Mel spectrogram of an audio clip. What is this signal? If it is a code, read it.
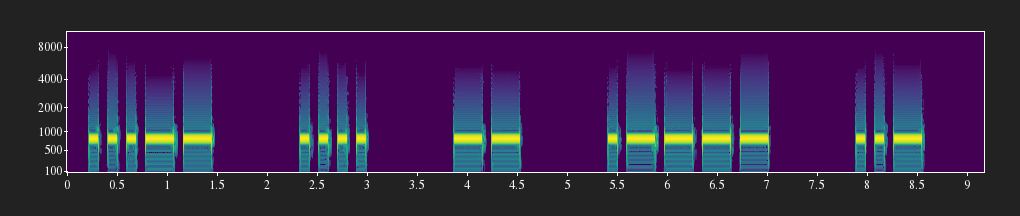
Morse code, heard as a keyed tone, about 13 wpm, spaced as for 7 wpm, 800 Hz. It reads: 3HM1U
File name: LEZIONI / 5 LBVC / 5 L ws 12wpm 2958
